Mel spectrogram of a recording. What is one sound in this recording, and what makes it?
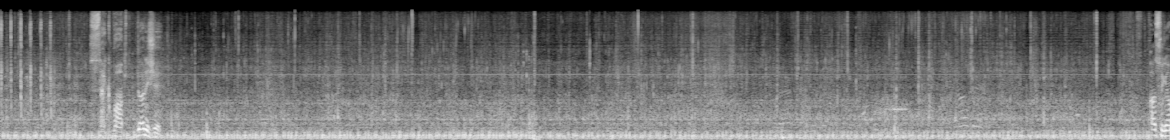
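A swimmer's arms splash rhythmically through calm water.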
